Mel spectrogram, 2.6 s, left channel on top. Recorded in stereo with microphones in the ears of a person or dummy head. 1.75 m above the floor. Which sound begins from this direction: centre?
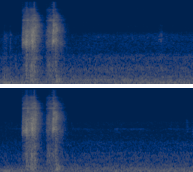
Scissors, at 0.3 s.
